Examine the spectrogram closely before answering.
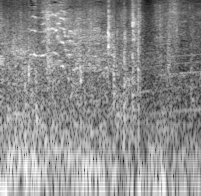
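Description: Footsteps scuff on pavement.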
